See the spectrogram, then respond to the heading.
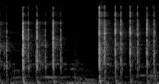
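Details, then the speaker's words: Stock plate-mount spacebar stabilizers on a Drop ALT mechanical keyboard, unplugged, before replacing them with clipped and lubed Zeal Cherry MX stabilizers; this regular key gives crisp, clean clacks with no ping, a normal keyswitch sound for comparison. "see we can hear a little bit of pinging noise in there right especially on the space bar so that's just a regular key but"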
